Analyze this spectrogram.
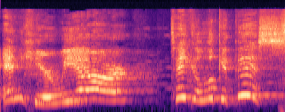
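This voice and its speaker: An extremely high, squeaky character voice is put on at a fairly slow pace. A slight echo surrounds it. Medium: audio drama. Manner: bubbly, friendly.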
